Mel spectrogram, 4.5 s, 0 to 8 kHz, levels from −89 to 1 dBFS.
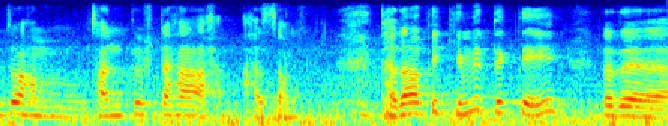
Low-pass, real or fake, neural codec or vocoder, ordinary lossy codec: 7.2 kHz; real; none; none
